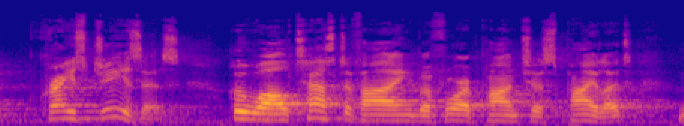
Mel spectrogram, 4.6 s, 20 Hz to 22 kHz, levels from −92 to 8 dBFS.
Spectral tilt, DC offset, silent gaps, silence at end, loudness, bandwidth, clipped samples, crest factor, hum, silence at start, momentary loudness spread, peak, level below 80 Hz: -4 dB/octave; under 0.1%; none; 0 s; -23 LUFS; 14 kHz; under 0.1%; 20 dB; none; 0.35 s; 16 LU; -2 dBFS; -66 dBFS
